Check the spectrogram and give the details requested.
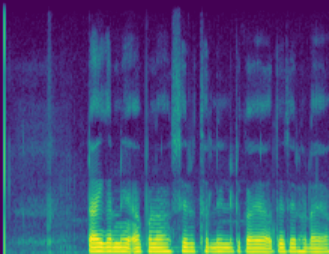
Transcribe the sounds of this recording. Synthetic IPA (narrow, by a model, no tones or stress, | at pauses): ʈaːɪɡəɾneʔəpɳaːsɪɾt̪ʰəlːeləʈkaːjaət̪ẽːsɪɾɦəɽaːjaː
